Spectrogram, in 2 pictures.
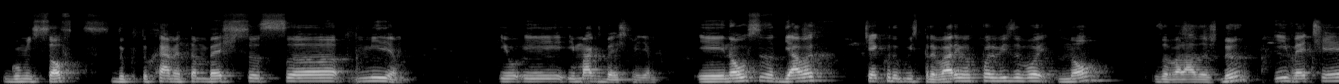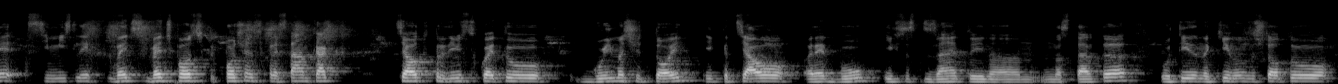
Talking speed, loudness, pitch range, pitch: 140 wpm, -25 LUFS, 130-155 Hz, 145 Hz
